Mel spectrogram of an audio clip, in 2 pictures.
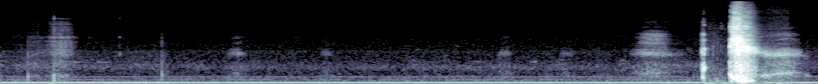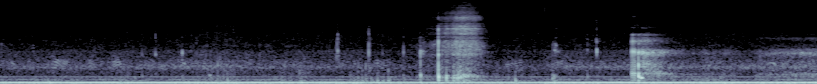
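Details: One loud wet forceful sneeze after a short in-breath, then quiet room noise and faint sniffs; nose very tickly with wet, powerful itchy sneezes of unknown cause.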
